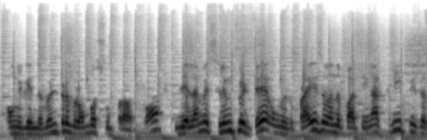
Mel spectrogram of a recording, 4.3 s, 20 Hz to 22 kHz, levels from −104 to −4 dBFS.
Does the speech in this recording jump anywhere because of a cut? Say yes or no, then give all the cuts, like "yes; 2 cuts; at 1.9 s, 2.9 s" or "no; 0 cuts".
yes; 1 cut; at 1.7 s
